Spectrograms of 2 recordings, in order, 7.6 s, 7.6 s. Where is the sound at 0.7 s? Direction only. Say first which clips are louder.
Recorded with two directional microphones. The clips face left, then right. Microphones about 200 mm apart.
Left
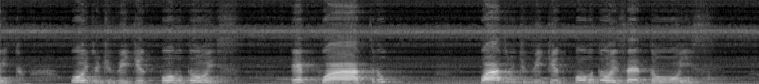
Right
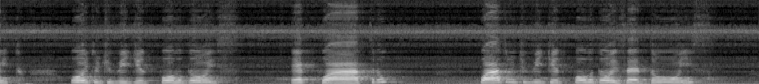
Right 4 dB; 30° right (ahead or behind).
